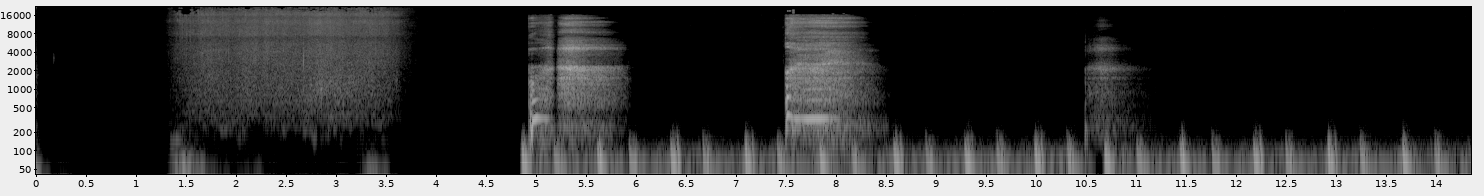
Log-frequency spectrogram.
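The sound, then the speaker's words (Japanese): A soft breathy exhale, then a muffled heartbeat thumps in a steady, slightly quick rhythm, with a couple more sighing breaths drifting over the pulse. “心臓の音少し早いかもしれないけど、聞こえる？”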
